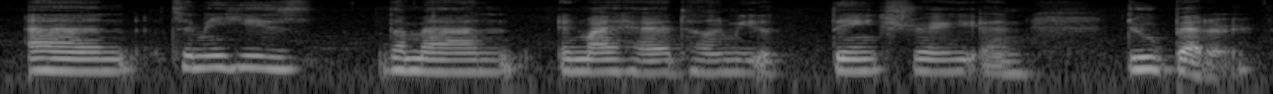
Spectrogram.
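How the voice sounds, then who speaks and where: With a non-native accent, the voice stays monotone and flat in its intonation. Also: woman. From moved to US at age six. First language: not English. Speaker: student speaker. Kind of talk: impromptu speech. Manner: halting.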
